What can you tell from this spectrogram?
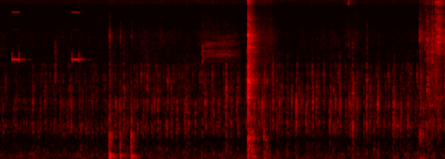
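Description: Pot of pasta water at a rolling boil: faint, steady bubbling and crackling, with two soft knocks about two seconds in and a sharp click a couple of seconds later.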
